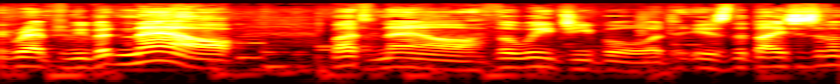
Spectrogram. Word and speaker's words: Ouija: Ouija, but it is pronounced Ouija. – Yeah, it is pronounced Ouija.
